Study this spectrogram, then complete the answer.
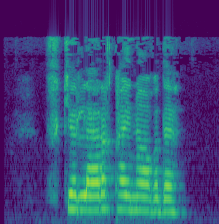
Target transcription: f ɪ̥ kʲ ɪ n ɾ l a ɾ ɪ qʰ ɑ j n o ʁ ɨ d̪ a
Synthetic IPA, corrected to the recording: f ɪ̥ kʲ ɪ ɾ l a ɾ ɪ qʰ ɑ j n ɒ ʁ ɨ d̪ a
